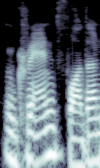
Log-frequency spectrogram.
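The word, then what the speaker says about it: grandfather: একটু ঘেটে নেবেন উচ্চারণটা গ্র্যান্ডফাদার নয় গ্র্যান্ড ফাদার ডিটা সাইলেন্ট থাকবে গ্র্যান্ডফাদার বা ছোট করে আমরা এটাকে গ্র্যান্ডপাও বলতে পারি।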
